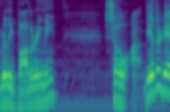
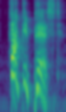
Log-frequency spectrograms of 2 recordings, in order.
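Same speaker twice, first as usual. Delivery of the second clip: high, loud angry yell; angry shout; 8 semitones higher, 9 dB louder, slower than usual. Real, not acted. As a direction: blow up at them for real. Rant climaxes into shouting.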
